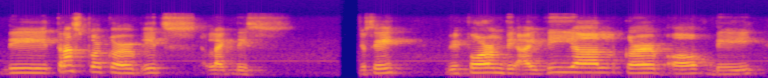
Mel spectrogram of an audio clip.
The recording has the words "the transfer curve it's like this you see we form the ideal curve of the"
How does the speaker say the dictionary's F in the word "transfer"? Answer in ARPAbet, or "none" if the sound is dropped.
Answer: P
